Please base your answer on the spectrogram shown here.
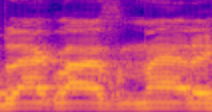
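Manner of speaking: ordinary talk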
